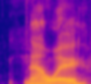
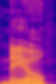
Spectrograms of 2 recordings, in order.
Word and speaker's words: Naoe: How you pronounce her name? Shoot. Naue? No, it's not. Is that it? Wait, who are you talking The about? girl. The girl's Naoe? I thought it was You're right, it's Naoe, but it's spelled Naoe. It's just a weird spelling.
